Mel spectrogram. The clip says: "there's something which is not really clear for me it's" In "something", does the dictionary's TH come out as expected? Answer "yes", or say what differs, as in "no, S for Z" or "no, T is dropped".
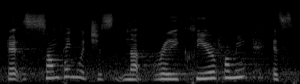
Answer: yes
